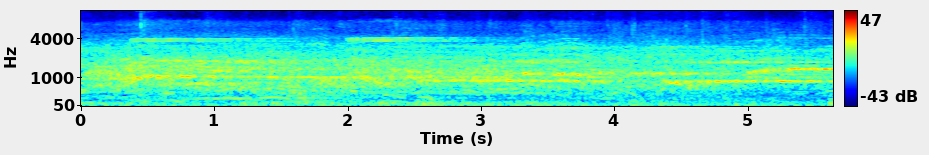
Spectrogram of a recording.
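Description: Young women chatter and call out in a large echoing hall.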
